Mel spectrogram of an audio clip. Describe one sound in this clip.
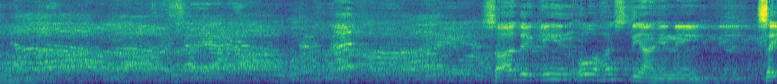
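A man speaks with passion into a microphone over a loudspeaker, his voice rising and falling in a sing-song way.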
